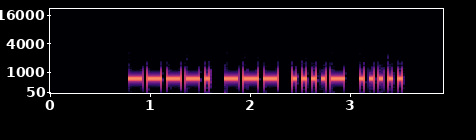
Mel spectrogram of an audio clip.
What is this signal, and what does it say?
Morse code, heard as a keyed tone, about 25 wpm, 700 Hz. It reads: 9O45
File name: practice / 25wpm / Four Letter-Number Combinations - 25wpm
